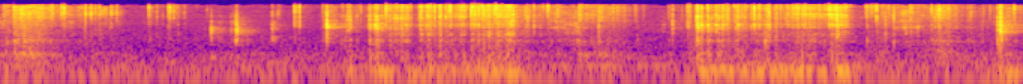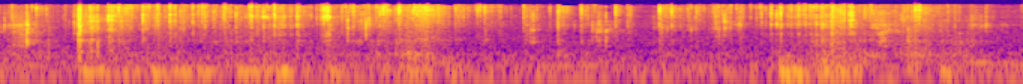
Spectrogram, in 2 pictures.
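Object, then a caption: Bar of soap. A metal utility blade scrapes cubes off the cubed blue top layer of a solid white bar of soap held in the hand. The result is dense, dry, crackly scraping and crumbling, mostly bright and high-pitched with little low end. It comes in rapid, short overlapping bursts with a couple of brief lulls.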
